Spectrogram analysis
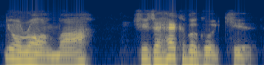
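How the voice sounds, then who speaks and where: An actor playing a volatile, jealous young husband in a 1950s-style radio crime drama, with tense, clipped delivery. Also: male voice, a little high, lively intonation, moderate pace, a bit bright, no echo, muffled recording. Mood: uneasy, defensive. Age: young adult.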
